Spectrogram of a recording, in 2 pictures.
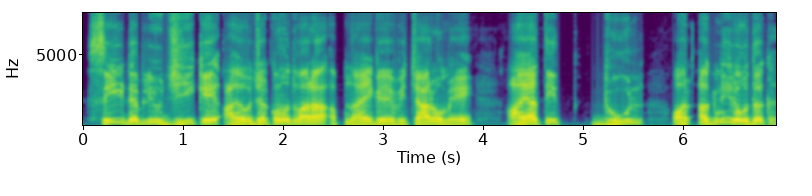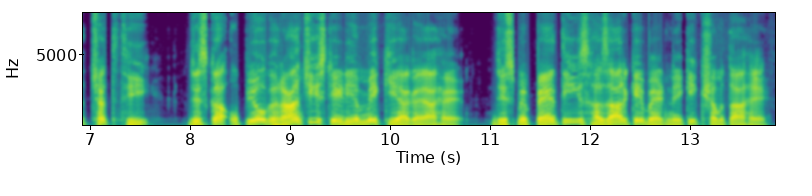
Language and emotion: Hindi, neutral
